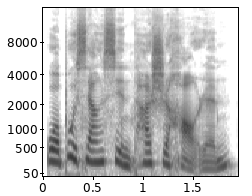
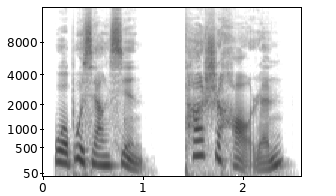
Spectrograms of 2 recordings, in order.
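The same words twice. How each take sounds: First: 不 pushed up and leaned on, the rest light; stress on 不. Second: 他 lifted and stressed, 不 left light. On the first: Teacher stressing 不 to show the contrast. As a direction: lean hard on 不 in 我不相信他是好人. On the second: Teacher stressing 他 to show the contrast. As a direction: stress 他 in 我不相信他是好人. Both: Shown as a demonstration. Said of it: "demo of stress".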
